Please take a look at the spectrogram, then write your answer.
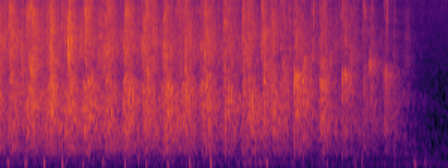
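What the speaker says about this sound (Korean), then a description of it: "우리 하나님께 큰 박수 한번 올려드립니다." A church congregation applauds together, a dense steady clapping with a strong regular beat that carries on for several seconds before thinning out and fading at the end.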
